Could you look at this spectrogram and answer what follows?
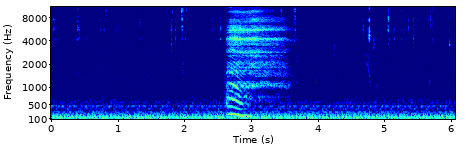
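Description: A woman sighs once, a breathy exhale falling in pitch, about two and a half seconds in, over a steady low hum inside the car.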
